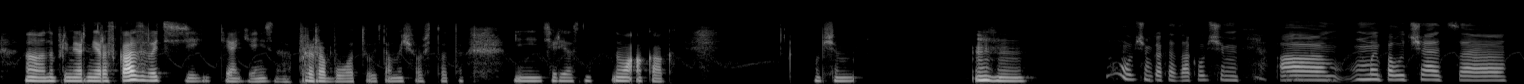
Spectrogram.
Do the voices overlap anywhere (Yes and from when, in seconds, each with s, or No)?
No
